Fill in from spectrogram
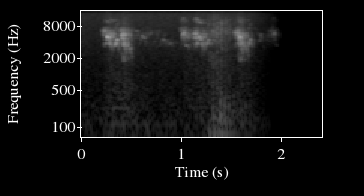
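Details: Blue tit giving three short bursts of high, thin, tinny call notes, each a brief cluster, with a soft low thump under the second burst.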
